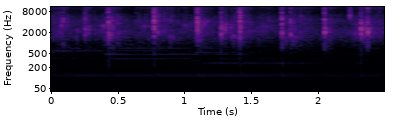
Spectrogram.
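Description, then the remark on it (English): Scattered, uneven claps from an audience, a dozen or so sharp hits with no steady rhythm, fairly quiet over a constant low electrical hum. Nobody speaks. “I didn't say you should clap, but you as want to clap.”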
